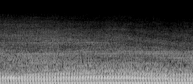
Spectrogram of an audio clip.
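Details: Dual-fuel generator on propane with its battery disconnected, after priming the demand regulator: steady, even drone with a constant low hum and no misses or knocks; it runs smoothly on propane.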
